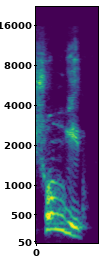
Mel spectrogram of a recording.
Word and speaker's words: সংগীত: দেখেন আমি যদি বলি সংগীত বানানটা কিন্তু এরকম কিন্তু কেউ যদি সংগীত বানানটা এভাবে লিখে তাহলে তার কিন্তু সেইম উচ্চারণ হচ্ছে ভালো করে বুঝেন আমি কিন্তু একবারও বলি নাই এই বানানটা কারেক্ট।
